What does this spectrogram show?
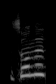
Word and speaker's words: CERN: 그래서 이 약자를 따서 썬 혹은 세른이라고 부르는데, 여기 방금 한 학생이 얘기한 것처럼 여기가 스위스예요.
